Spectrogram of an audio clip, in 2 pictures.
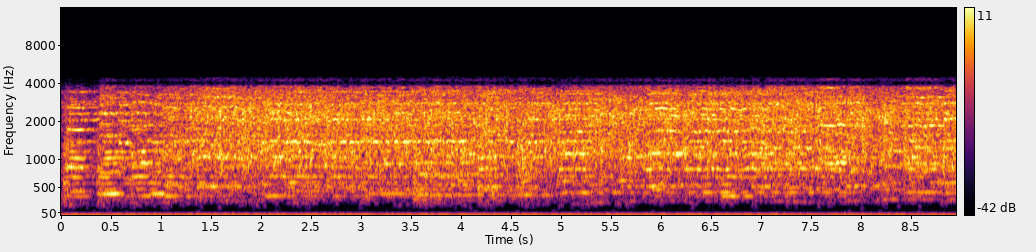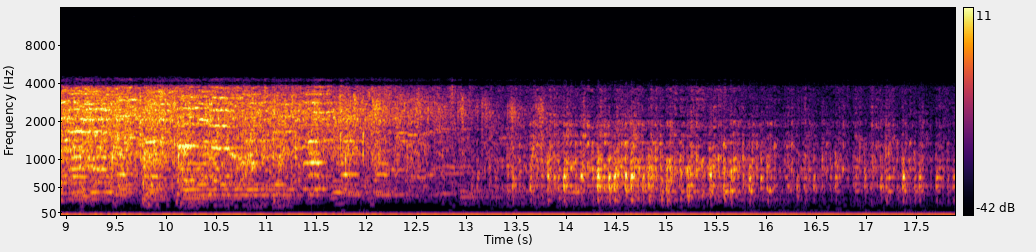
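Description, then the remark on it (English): Jack's car, driven by Rochester on the way to Pasadena, labors steadily uphill with a strained, rattling engine drone that holds for about twelve seconds, then eases off into a quieter, uneven chugging. No one speaks. “Do you think your car will make this hill, Jack? Sure. Rochester, give it a little more gas.”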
